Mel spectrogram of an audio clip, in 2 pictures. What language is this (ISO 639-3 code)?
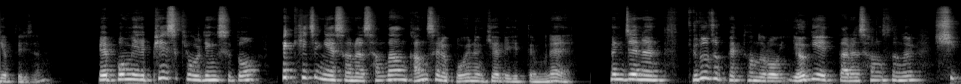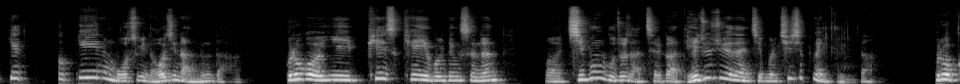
kor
